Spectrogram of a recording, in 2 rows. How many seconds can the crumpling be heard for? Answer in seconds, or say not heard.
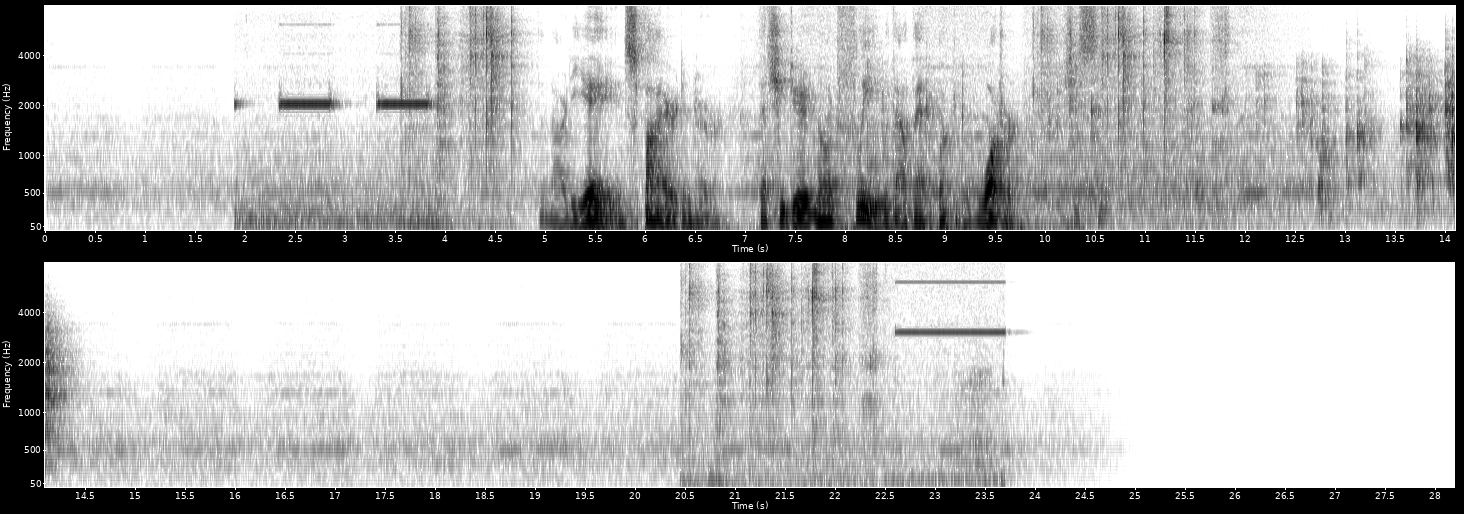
5 s.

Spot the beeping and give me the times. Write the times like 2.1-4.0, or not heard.
1.9-4.1, 22.4-23.7.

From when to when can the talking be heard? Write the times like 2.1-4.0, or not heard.
5.0-10.6.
